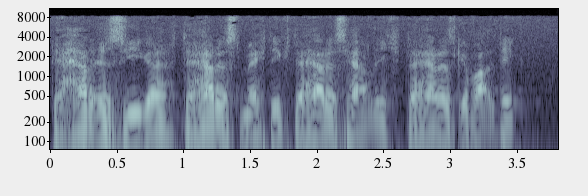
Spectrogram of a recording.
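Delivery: ordinary delivery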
